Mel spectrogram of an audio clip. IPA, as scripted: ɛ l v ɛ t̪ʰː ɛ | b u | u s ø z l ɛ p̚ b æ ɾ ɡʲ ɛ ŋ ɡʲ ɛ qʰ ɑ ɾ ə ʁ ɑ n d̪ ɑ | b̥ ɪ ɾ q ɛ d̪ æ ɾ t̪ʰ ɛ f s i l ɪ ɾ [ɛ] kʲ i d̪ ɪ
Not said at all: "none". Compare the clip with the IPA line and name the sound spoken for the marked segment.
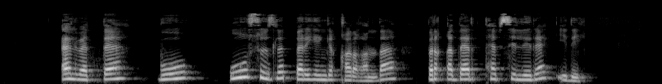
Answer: ɛ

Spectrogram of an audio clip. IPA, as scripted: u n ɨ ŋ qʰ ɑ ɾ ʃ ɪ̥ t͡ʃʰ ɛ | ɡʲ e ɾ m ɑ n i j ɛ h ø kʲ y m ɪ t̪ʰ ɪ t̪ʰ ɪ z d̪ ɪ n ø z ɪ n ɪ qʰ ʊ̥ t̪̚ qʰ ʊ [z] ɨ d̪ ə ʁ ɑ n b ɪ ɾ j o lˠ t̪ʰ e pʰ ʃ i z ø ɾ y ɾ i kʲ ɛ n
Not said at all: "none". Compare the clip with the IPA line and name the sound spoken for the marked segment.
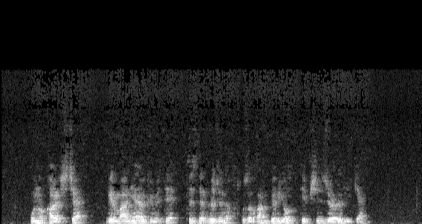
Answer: z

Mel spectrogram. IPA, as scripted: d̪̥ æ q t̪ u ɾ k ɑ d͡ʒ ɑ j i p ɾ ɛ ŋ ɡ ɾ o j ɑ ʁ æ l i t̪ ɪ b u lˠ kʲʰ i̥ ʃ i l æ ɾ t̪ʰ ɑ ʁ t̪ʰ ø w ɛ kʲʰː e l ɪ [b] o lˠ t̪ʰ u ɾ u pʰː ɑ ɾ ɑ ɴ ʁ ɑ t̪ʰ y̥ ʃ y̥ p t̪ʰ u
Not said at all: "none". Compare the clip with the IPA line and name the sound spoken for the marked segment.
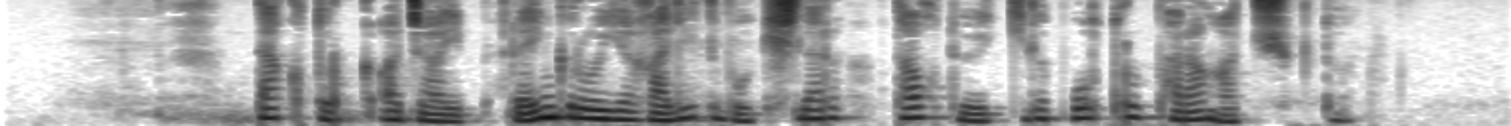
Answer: p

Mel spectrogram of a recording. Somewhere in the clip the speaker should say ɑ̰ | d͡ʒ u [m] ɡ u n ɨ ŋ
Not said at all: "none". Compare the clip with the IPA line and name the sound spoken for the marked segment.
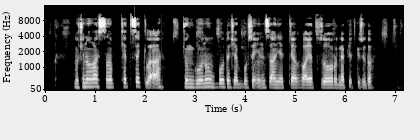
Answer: ŋ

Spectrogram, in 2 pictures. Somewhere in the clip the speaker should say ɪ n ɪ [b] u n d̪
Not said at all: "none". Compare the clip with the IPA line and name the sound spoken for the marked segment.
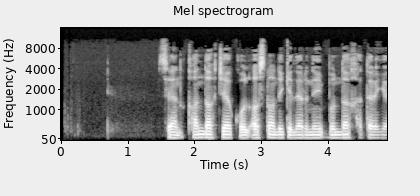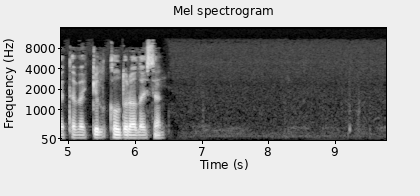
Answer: b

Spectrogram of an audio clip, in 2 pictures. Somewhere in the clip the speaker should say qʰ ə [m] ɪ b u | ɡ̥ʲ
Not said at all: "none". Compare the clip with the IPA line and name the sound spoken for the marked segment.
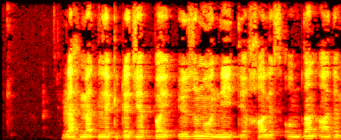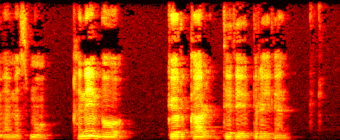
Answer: n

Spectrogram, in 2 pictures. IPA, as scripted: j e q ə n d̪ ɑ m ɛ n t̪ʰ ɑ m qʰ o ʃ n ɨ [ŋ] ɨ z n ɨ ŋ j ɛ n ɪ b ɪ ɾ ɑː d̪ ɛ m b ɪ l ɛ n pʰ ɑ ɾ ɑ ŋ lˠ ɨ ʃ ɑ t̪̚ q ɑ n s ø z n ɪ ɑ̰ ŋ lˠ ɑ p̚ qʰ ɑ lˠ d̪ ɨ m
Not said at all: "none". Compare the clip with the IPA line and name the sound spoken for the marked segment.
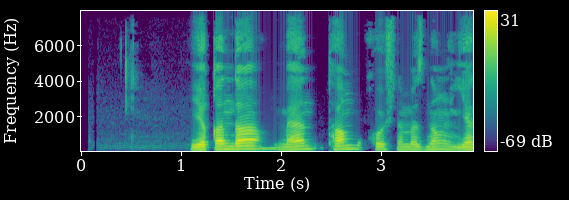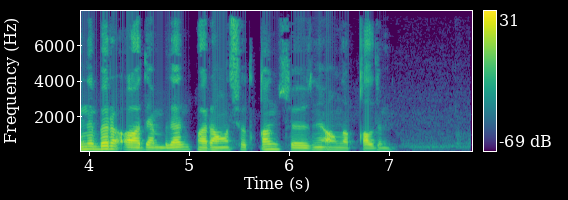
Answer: m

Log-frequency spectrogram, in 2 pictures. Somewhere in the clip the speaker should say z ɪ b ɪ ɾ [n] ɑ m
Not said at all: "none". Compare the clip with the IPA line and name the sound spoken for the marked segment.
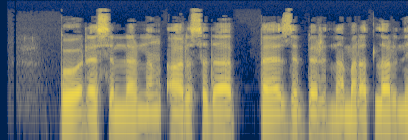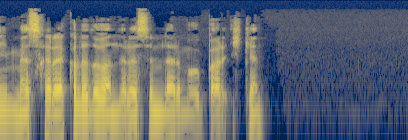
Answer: n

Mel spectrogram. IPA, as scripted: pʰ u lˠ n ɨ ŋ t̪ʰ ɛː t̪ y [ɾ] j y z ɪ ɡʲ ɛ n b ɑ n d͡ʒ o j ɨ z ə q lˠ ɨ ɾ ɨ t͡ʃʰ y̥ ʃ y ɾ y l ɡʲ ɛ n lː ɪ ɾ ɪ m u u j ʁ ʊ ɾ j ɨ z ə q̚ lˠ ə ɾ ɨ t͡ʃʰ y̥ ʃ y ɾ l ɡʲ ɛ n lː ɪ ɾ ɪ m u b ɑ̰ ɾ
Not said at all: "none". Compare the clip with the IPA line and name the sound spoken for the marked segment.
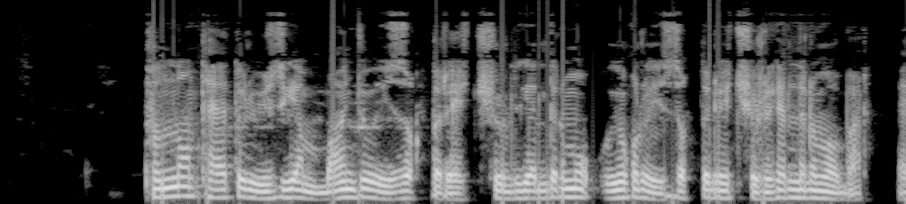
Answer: ɾ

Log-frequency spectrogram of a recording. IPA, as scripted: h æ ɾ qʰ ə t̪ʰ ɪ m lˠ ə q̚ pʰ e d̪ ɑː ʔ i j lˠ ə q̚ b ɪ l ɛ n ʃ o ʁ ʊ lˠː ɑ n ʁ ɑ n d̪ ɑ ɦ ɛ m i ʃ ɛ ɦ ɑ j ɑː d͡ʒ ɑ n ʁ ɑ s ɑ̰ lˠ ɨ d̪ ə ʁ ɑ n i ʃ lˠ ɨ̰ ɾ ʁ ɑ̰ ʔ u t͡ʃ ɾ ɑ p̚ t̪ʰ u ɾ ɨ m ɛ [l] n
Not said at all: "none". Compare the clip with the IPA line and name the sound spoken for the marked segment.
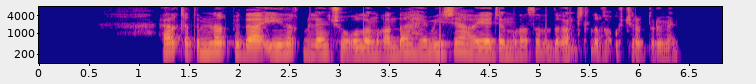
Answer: none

